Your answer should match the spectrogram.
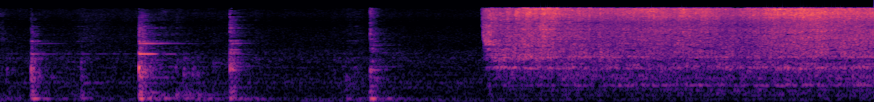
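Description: A few sharp clinks, then about two and a half seconds in a sudden loud, steady sizzle as blended red chile sauce is poured into hot oil in a stainless steel pot, frying the sauce.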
